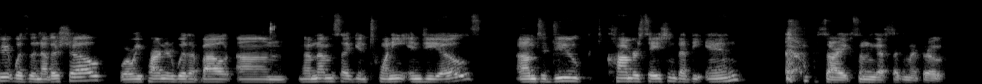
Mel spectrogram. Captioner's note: coughs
